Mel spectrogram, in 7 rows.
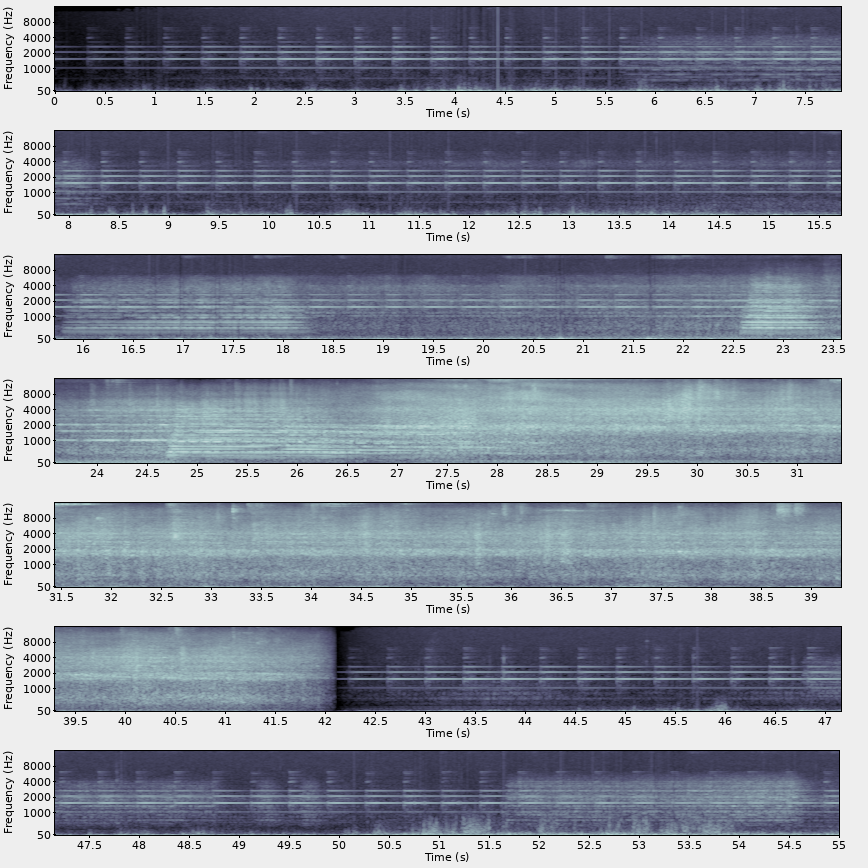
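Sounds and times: train wheel and rail noise: 0:00.9 - 0:42.2, 0:43.4 - 0:55.0
train horn blasts: 0:05.9 - 0:08.2, 0:15.8 - 0:18.6, 0:21.8 - 0:29.0
diesel locomotive engine rumble: 0:15.8 - 0:42.1.

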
